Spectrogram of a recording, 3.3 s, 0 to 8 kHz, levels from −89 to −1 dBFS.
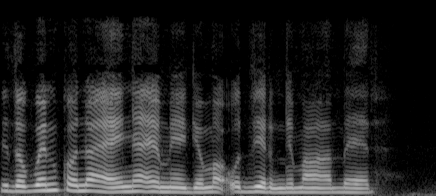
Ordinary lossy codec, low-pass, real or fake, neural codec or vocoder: none; 7.2 kHz; fake; codec, 16 kHz, 1 kbps, FunCodec, trained on LibriTTS, 50 frames a second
